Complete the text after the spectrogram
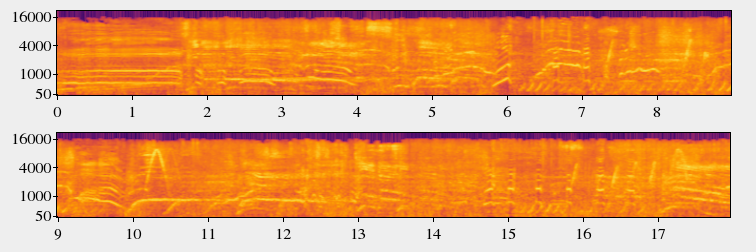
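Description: Loud music blares from loudspeakers.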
